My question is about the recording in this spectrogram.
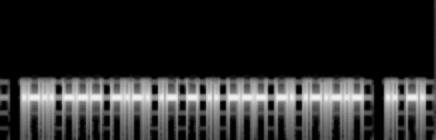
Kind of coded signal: Morse code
